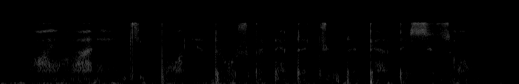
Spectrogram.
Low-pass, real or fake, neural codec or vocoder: 7.2 kHz; fake; codec, 24 kHz, 0.9 kbps, WavTokenizer, small release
